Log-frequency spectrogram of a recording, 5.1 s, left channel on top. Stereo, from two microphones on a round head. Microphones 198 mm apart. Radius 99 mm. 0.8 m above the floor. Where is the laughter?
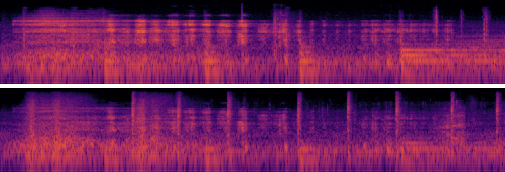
75° left (ahead or behind).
